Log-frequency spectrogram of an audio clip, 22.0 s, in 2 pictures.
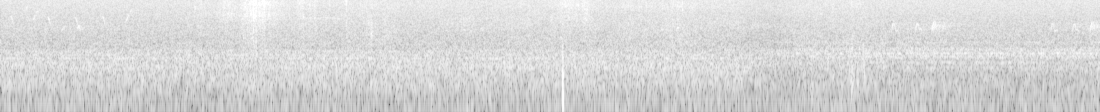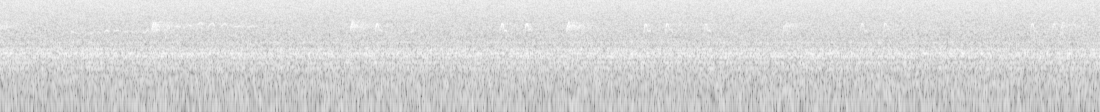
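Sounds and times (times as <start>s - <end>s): distant bird chirping: 0.0s - 7.7s, 8.4s - 9.7s, 10.4s - 13.8s, 14.4s - 15.2s
quiet outdoor hiss: 0.0s - 22.0s.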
